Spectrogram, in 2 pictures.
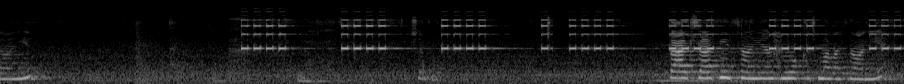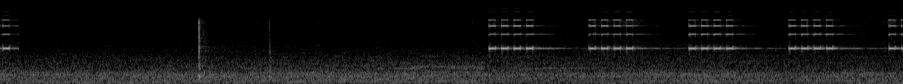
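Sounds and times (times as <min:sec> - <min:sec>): countdown timer beeping: 0:02.4 - 0:09.2, 0:14.0 - 0:18.0.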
